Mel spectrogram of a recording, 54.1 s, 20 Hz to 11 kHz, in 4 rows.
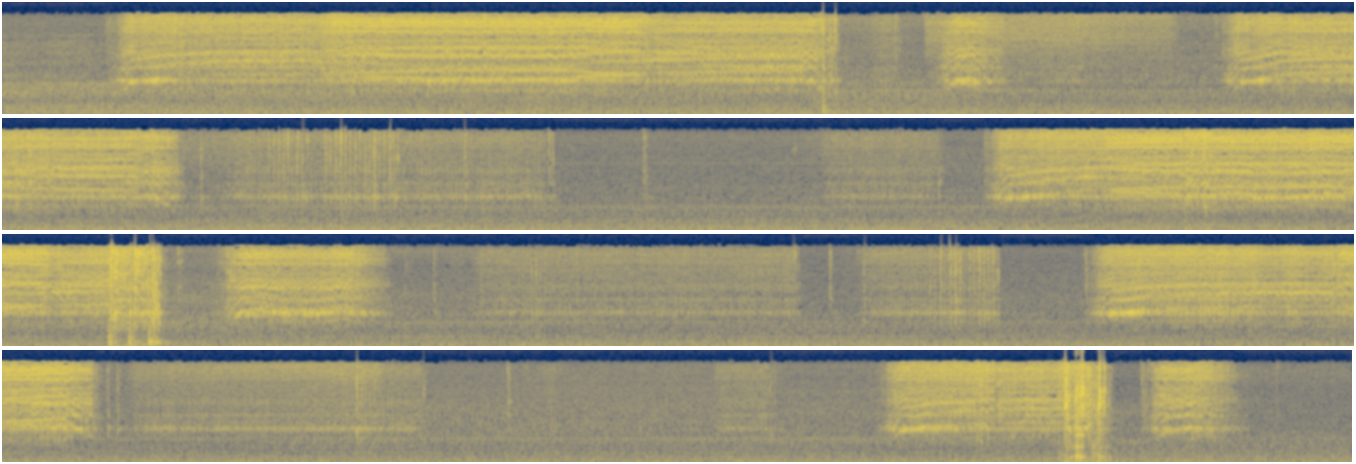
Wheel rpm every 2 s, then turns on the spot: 50, 160, 160, 150, 30, 10, 120, 100, 30, 20, 10, 50, 160, 160, 90, 40, 30, 20, 20, 140, 110, 30, 20, 10, 40, 120, 30.
8-12 16-20 30-34 36-38 42-44 46-48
